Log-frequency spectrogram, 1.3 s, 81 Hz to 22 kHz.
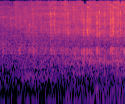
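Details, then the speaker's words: New Bachmann 9F steam locomotive model at the end of running-in, on a second-radius curve: a quiet, uneven metallic clatter and ticking like a tin of nuts and bolts, slowing on curves. Mechanism runs rough; cause not confirmed. "yeah it's not a nice runner it was doing that the whole time slowing down on the curves it sounds like a tin of nuts and bolts as it runs along it's clanking"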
